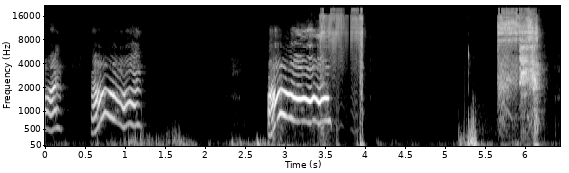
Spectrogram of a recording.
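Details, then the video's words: Pet female Amazon parrot indoors giving loud, wavering, tonal calls that rise and bend, with bursts of noisy hissing sounds between and a woman's voice thanking her in the background. "The many sounds of Lily, an amazon parrot"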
